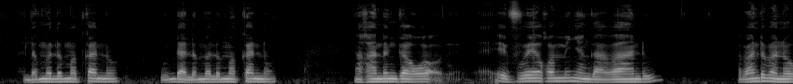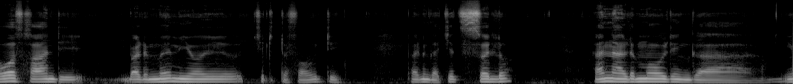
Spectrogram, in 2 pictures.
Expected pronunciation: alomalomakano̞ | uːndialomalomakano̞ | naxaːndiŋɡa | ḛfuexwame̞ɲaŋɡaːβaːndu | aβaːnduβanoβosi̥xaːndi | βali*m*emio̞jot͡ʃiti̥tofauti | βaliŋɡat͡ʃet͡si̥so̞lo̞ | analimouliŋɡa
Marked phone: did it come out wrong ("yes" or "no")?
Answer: no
